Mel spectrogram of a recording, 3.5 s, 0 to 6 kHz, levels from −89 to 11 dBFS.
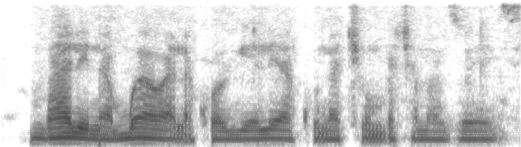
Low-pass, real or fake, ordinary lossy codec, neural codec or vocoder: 5.4 kHz; real; Opus, 24 kbps; none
